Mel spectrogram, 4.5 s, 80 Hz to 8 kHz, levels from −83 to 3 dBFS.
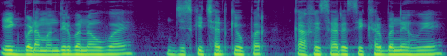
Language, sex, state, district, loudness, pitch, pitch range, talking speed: Hindi, male, Uttar Pradesh, Lalitpur, -15 LUFS, 155 Hz, 150-160 Hz, 215 wpm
